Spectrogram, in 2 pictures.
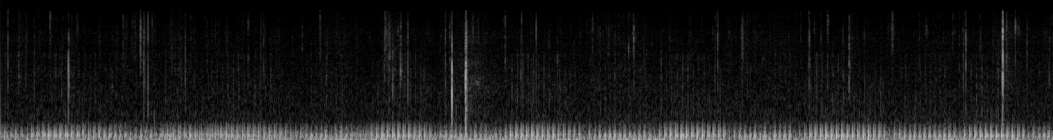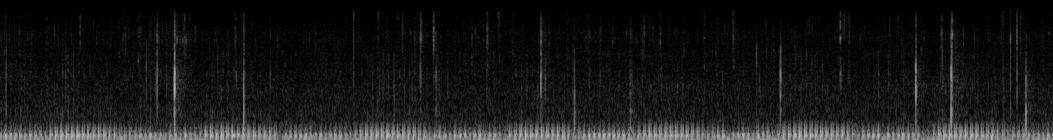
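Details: Cozy cat purr by a fireplace: a deep, continuous rumble pulsing in breath cycles just under a second apart, with scattered pops and crackles from burning wood throughout.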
